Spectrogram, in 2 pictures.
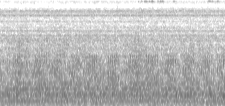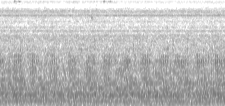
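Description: Constant low motor hum with a faint, fast repeating buzzy rattle riding on it; something loose is vibrating while the fridge runs.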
